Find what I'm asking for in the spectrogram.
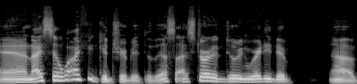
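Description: Intonation is lively in this American accent, with a dry, close sound and no echo. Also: man. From US Midwest, southern Illinois. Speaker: atmospheric science professor. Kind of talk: interview.

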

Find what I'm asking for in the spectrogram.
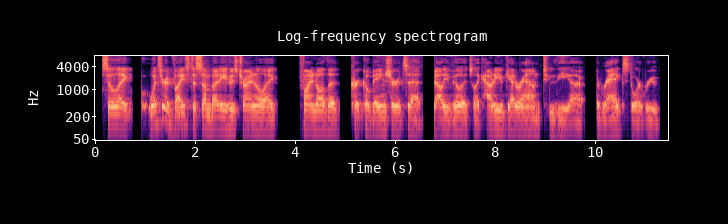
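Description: In a western Canadian accent, a man speaks at a moderate pace, his fairly low voice showing ordinary pitch variation. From Alberta, Canada (Edmonton). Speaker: podcast host. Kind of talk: casual chat. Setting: video call.

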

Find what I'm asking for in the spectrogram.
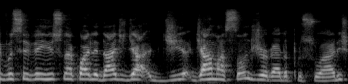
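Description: A woman talks in a fairly high pitch. The recording is very clean, with a silent background. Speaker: football podcast co-host. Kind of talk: casual chat.

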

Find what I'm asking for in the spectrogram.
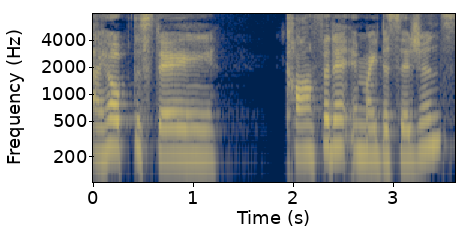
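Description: Speaking very slowly in a fairly high voice with an American accent, a woman is heard on a very clean recording against a silent background. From Texas. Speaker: content creator. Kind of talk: casual chat. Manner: loud.

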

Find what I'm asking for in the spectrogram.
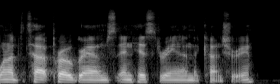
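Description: A man with an unremarkable speaking voice, medium pitch and an American accent, at a moderate pace against a quiet background. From Michigan. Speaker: sports podcast guest. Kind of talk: casual chat.

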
